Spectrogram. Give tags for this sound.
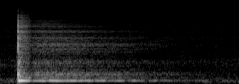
drum
electro
electronic
heavy
hit
kit
loud
percussion
powerful
snare
synthesized

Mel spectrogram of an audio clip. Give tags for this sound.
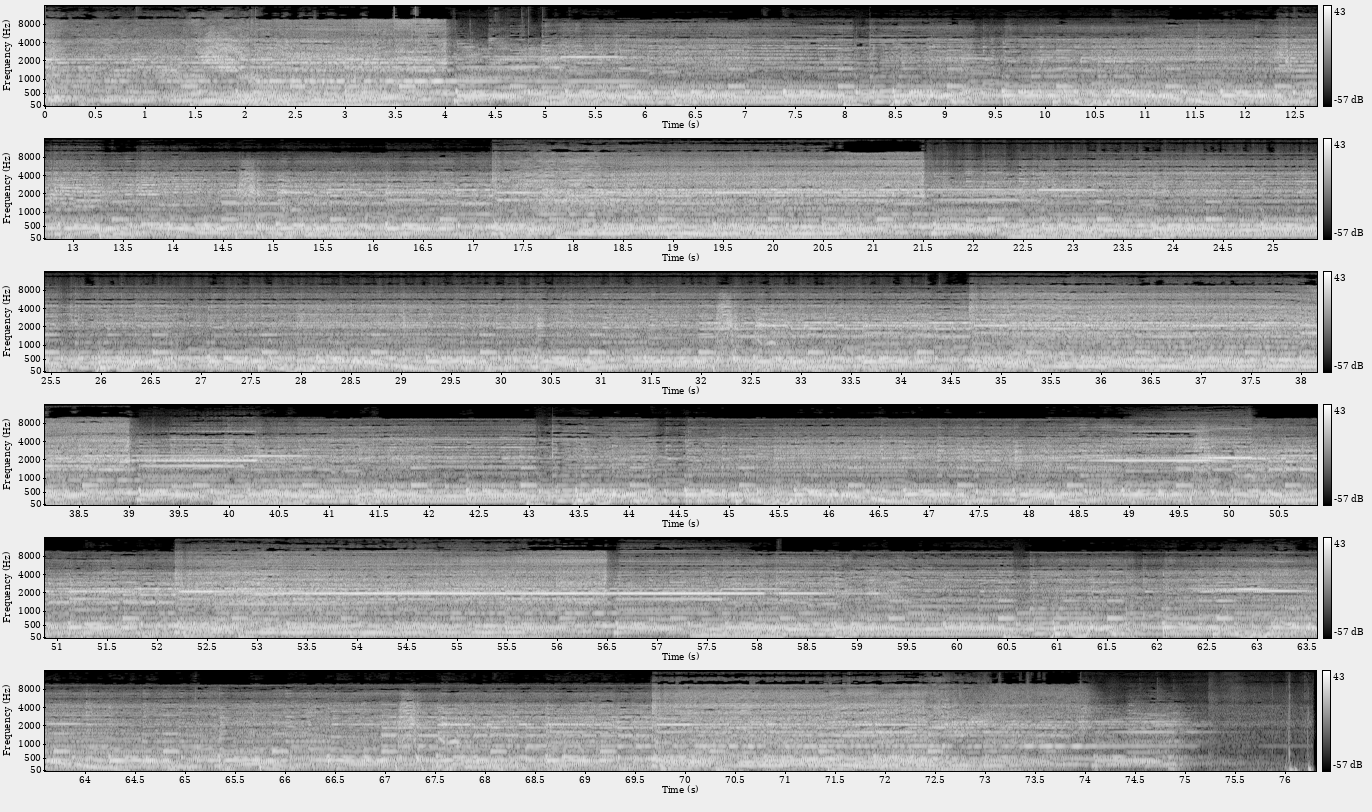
loop
pedals

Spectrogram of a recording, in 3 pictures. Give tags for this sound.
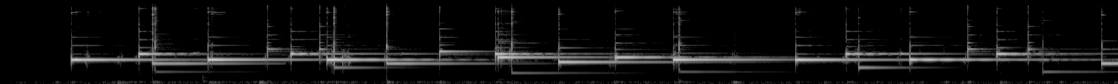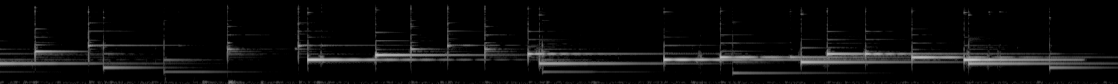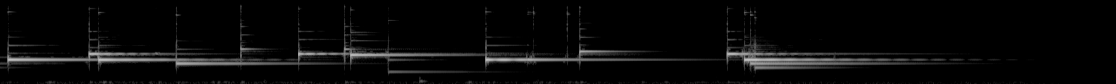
mic
box
amazing
hymn
yeti
grace
music
crank

